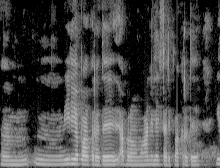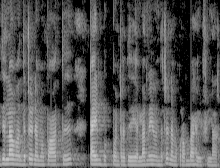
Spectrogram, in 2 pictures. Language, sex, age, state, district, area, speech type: Tamil, female, 45-60, Tamil Nadu, Erode, rural, spontaneous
